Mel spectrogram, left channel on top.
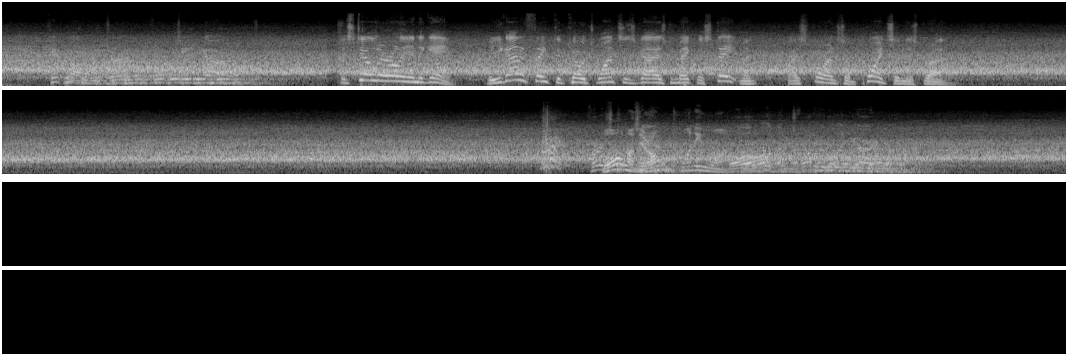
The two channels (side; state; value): right; silent; 62 dB below the other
